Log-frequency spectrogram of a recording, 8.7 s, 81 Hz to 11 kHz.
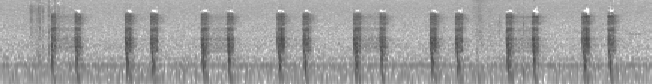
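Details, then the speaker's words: Teaching example of normal heart sounds: regular paired sounds about 60 a minute, S1 followed by a single crisp S2; normal S1 and non-split S2. "and this is what a little sound like in practice first we'll listen to an s-1 and a non split s2"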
